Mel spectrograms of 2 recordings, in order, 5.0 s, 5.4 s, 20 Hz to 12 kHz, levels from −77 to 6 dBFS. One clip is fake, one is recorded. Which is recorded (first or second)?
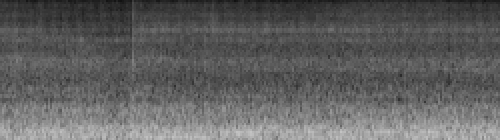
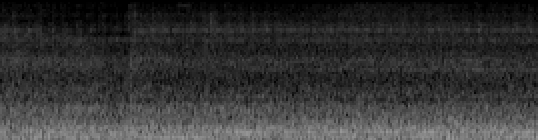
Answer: second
